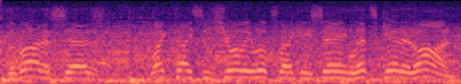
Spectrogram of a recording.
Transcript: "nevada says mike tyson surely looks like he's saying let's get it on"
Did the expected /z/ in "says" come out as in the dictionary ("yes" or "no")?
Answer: yes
